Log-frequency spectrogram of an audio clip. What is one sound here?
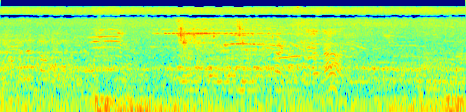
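Flames whoosh in bursts from jets on the water.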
